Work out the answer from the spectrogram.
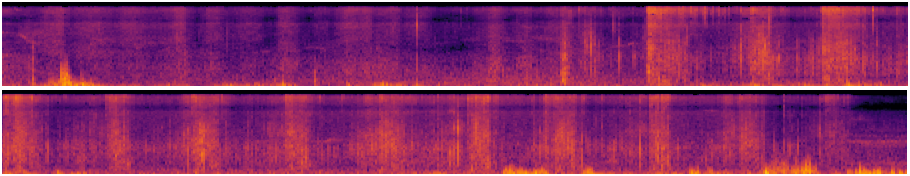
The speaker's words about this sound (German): Gut, weiter geht's. Die Treppe hinunter zur nächsten Station.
